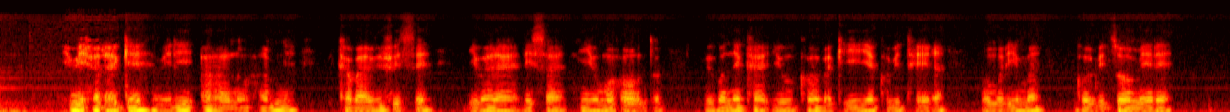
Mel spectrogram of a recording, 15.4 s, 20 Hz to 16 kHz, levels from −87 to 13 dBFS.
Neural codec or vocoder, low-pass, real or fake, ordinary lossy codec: none; 9.9 kHz; real; Opus, 24 kbps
